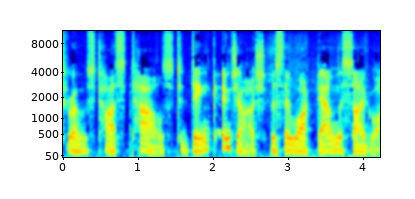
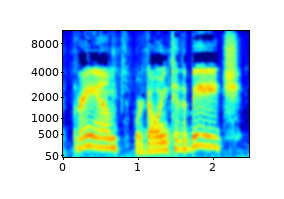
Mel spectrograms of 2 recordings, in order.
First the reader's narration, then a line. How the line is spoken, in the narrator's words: yelled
